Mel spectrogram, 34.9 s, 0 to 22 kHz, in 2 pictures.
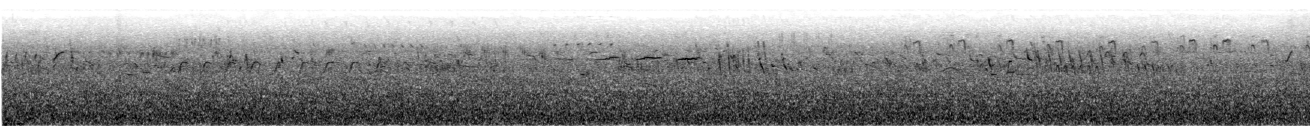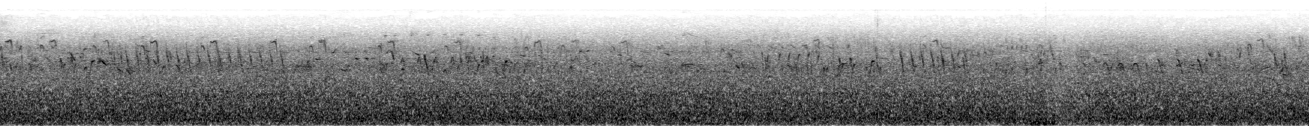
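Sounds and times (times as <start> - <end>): bird chirps: 28.0 - 34.8
waterfall rushing: 30.4 - 33.1.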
